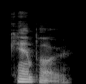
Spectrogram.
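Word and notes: campo: au Australian English

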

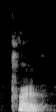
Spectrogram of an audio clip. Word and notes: pro: British English

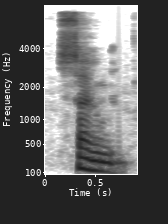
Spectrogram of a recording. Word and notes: sewn: British English

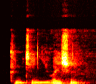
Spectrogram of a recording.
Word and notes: continuation: British English

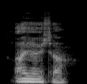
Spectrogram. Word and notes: iota: Australian English

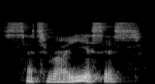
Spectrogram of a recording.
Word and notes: satyriasis: British English

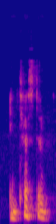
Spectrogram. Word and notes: intestine: British English

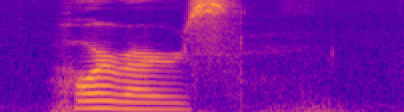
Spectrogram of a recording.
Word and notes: horrors: American English

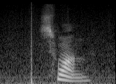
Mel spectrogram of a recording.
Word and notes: swung: American English

